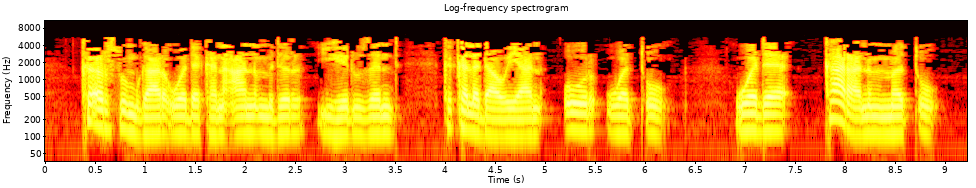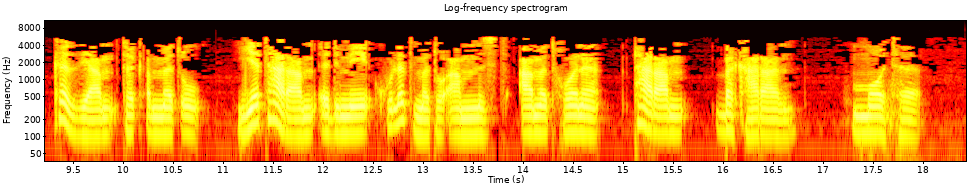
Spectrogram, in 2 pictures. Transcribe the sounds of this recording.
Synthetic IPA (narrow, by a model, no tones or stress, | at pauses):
kʰəɨɾsumɡaɾwɔd̪əkʰən̰ʔanmɨd̪ɨɾjɪhe̞d̪uzənd̪ | kʰəkʰələd̪awijanʔɨwɾwɔt̪ʼːu | wʔɔd̪ə | kʰaɾanɨmːət̪ʼu | kʰəzːijamt̪ʰəkʼəmːət̪ʼu | jɛt̪ʰaɾamʔɨ̰d̪me̞hulət̪ːmət̪ʰo̞̰ʔamːɨst̪ʔamət̪ho̞nə | t̪ʰaɾam | bəkʰaɾan | mo̞t̪ʰə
